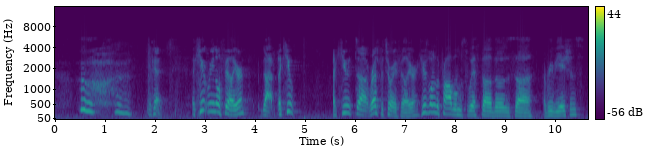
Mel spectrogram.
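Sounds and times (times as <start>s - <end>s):
person yawning with a voiced downward-sliding moan: 0.4s - 1.7s
speech: 1.2s - 4.9s, 5.6s - 10.6s.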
